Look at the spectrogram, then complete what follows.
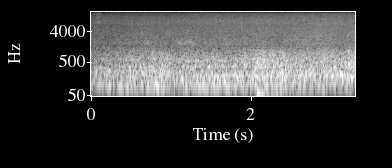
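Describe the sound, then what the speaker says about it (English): A stormy sea in the fantasy game Pillars of Eternity 2: Deadfire, where a small sloop is caught in the storm. Low thunder rumbles steadily under wind and rain, swelling to a heavier roll near the end, with no voices. "A little sloop, lost and alone in the storm."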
